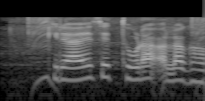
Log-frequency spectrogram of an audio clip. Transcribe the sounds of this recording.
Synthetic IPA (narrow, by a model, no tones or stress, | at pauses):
kɪɾaːeset̪ʰoːɽaʔɐ̰ləɡɦɐ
